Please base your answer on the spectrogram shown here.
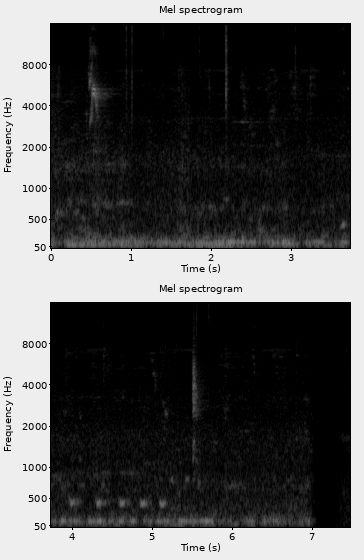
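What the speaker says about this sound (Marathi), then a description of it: "इथं कंटिन्यू चिमण्या असतात आणि त्यांचा चिवचिव चालूच असतो" Sparrows flock to eat scattered rice at a home, giving soft, faint chirps and twitters over a low rumbling background, with quiet fluttering before the sound cuts off abruptly.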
